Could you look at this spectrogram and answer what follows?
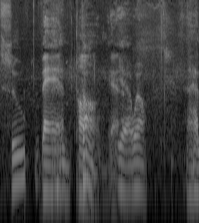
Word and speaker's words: Souvanthong: He said Sue Van Tong.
